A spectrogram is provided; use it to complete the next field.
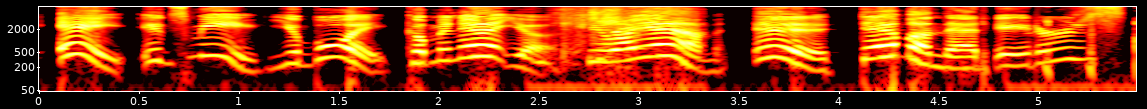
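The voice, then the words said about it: Imitated voice with New York accent. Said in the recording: “That was a pretty good Brenden impersonation... Bad, if he was born in New York City... That's a New York accent.”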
